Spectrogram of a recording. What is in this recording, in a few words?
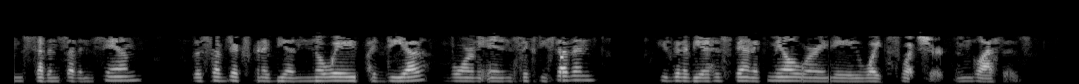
Scottsdale Police, Simulcast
